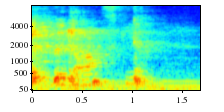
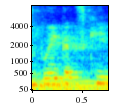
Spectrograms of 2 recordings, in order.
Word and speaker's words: Vygotsky: I think in English he's pronounced Vygotsky, and in Russian it's Vygotsky, but I'm going to try to say him in English.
